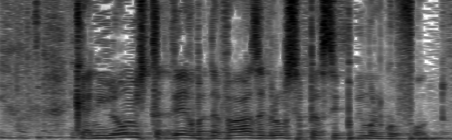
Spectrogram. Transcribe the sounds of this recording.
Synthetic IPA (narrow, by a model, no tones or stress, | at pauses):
kianilo̞mist̪ad̪e̞ʁbad̪avaʁaze̞velo̞mesape̞ʁsipuʁimalɡufo̞t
